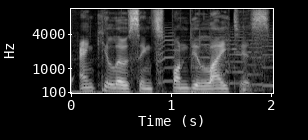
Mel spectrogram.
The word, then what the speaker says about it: ankylosing spondylitis: It's a degenerative bone disease called ankylosing spondylitis, which...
